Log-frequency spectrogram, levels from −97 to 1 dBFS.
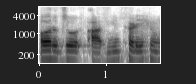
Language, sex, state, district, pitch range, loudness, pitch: Hindi, male, Jharkhand, Ranchi, 125-135 Hz, -18 LUFS, 130 Hz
